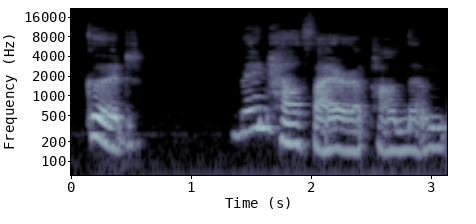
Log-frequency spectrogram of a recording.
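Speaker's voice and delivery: calm, cool, collected, easy, utterly relaxed tone. Retelling the moment Thrawn gets the report: calm, cool Thrawn voice. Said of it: "just in his, like, calm, cool, collect Thrawn voice".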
